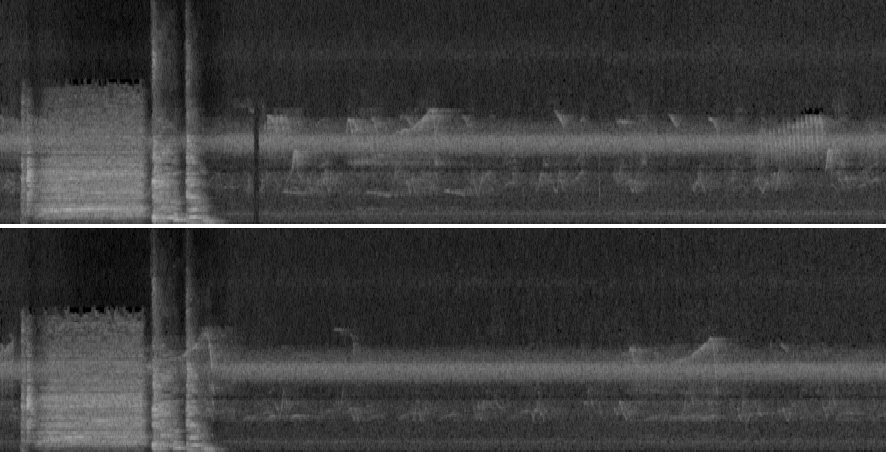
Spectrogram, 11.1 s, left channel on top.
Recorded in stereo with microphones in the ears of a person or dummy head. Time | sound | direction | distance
0.3 | a hair dryer | centre (ahead or behind) | 1.7 m
1.9 | a cough | centre (ahead or behind) | 1.3 m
